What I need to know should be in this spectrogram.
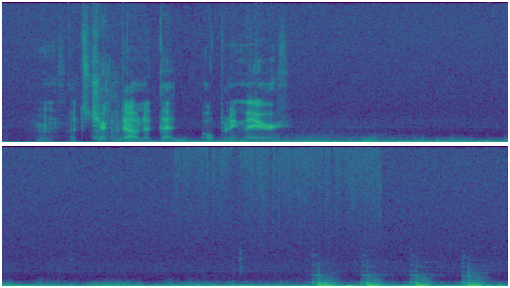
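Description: Water rumbles in a low, muffled underwater drone.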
